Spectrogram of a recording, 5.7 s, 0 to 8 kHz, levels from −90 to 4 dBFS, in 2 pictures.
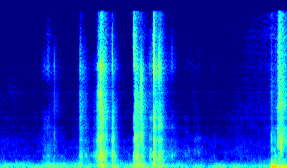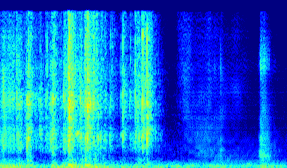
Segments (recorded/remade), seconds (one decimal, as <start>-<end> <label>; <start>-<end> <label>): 0.0-3.0 remade; 3.0-4.7 recorded; 4.7-5.7 remade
